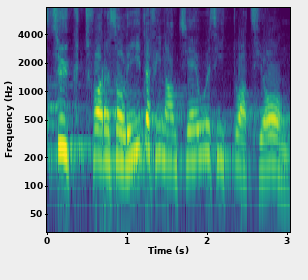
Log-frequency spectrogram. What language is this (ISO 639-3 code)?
gsw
